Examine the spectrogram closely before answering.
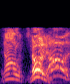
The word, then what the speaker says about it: New Orleans: You gotta say it right. Nolans. Went to Like Nolans.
